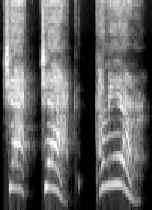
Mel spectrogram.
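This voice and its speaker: A woman's voice: very high-pitched, sing-song, drawn-out words, sharp tone, voice pushed up, exaggerated voice. A woman voicing an eager, bold seven-year-old girl who exclaims and calls out in a children's storybook read-aloud. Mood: excited, eager.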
